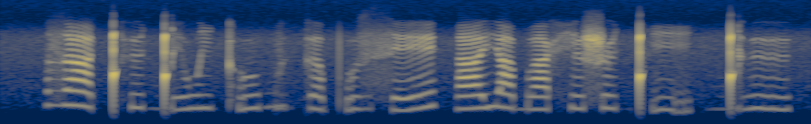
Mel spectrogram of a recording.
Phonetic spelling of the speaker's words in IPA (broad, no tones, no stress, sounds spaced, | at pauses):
z a ǃʰ ɨ ɡ͡ǃ e w i kʼ u b ɨ k ɐ pʼ u z s e | a j a b a x i ʂ ɨ ǃʼ i | ɡ͡ǃ ɨ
